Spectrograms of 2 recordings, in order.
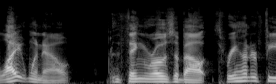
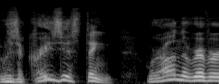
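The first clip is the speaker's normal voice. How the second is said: put-on German-accented voice, pitched up; 6 semitones higher, 4 dB quieter than usual. Retelling the uncle telling his fishing story; Uncle Hal's German accent. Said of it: "telling me in this German accent".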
